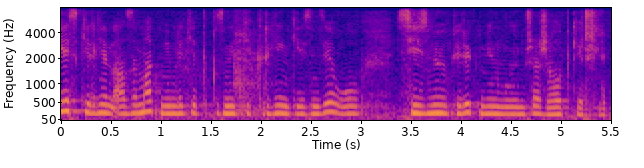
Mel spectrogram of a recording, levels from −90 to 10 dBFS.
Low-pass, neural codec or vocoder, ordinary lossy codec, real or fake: none; codec, 16 kHz, 8 kbps, FreqCodec, smaller model; none; fake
